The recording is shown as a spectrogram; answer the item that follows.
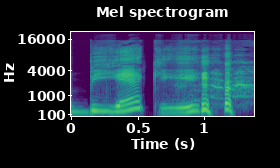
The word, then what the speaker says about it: Bianchi: And then meanwhile, we meet his cousin, Kenny Alicio, who everyone calls Bianchi. How do you say it? It's Bianchi. It's Bianchi. That's how you said Yeah, it. Bianchi, exactly.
